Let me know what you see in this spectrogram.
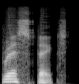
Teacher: the word respect has a stress on the second syllable both when it's a verb and a noun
